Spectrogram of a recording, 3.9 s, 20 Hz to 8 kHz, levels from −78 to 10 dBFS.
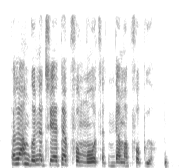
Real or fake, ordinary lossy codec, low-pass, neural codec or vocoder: fake; MP3, 64 kbps; 7.2 kHz; vocoder, 44.1 kHz, 128 mel bands, Pupu-Vocoder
